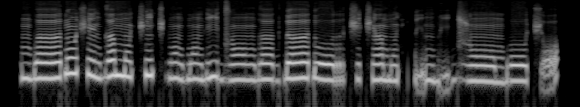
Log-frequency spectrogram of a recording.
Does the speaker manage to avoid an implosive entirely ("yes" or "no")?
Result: no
